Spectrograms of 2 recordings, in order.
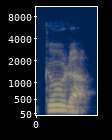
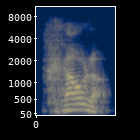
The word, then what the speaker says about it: Gouda: Now, Americans pronounce that Gouda, where the cheese is from. The G in Dutch, the Netherlands, Dutch language, is not pronounced like an American G. The name of the city is really Gouda.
